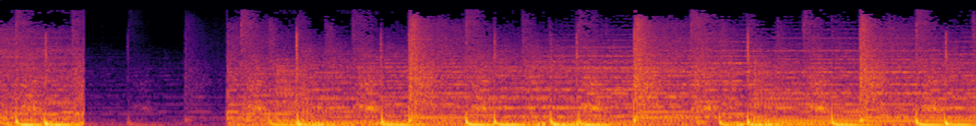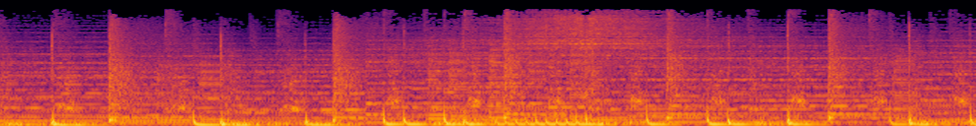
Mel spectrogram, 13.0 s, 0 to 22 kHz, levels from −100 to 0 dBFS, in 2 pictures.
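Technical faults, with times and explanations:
0.55–1.51 s, one channel inverted: The sound suddenly drops by about 29 dB, collapsing into a faint remnant where what the channels share almost disappears, then returns at full strength. This is likely one stereo channel with reversed polarity. When the two channels are summed to mono, whatever they share cancels, leaving only the small difference between them. That is why the material shrinks to a faint trace for just under a second.
8.94–13.02 s, section at the wrong speed: From here to the end, the sound runs hurried and noticeably higher, with everything pitched up by roughly five semitones and moving 1.39 times faster than before. Tempo and pitch rise together, which is the signature of playback at the wrong rate rather than a deliberate pitch shift. This section was likely rendered or played against the wrong clock, so it is both compressed in time and raised in pitch.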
